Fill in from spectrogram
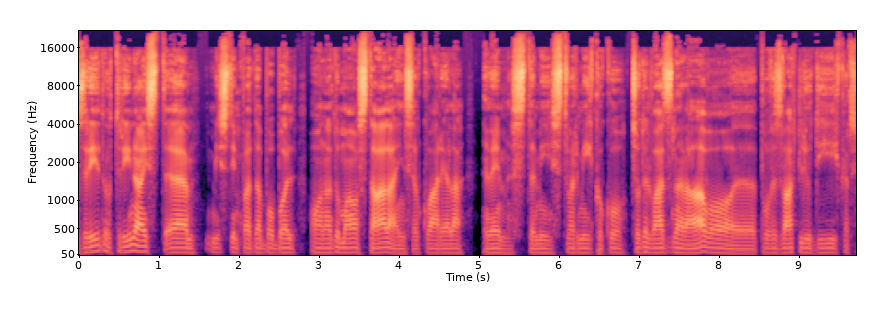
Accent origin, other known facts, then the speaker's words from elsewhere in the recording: Cerknica, Littoral–Inner Carniola, Slovenia; moved away as an adult; now in Loška dolina, Slovenia; domačin bi lahko rekel, da sem zdaj zadnjih 23 let, drugač prihajam iz Cerknice. Kodr sem preživel tudi otroštvo, v bistvu od rojstva do 28. leta, potem pa sem se poročil oziroma oženil v Loško dolino.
